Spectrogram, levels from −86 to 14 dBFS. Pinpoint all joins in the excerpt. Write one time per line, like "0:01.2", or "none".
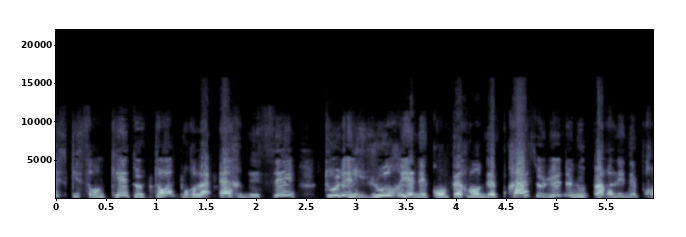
none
